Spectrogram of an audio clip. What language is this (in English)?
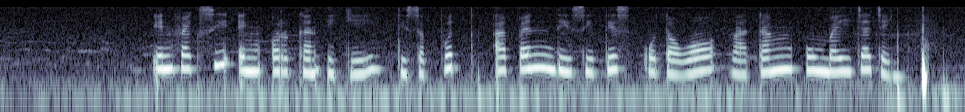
Javanese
